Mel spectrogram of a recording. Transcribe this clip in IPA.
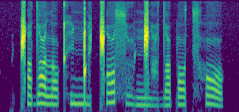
ǁ ʊ dˤ o l ɔ kʰ i ŋ͡ǃ ɛ̤ ǁ ɔ sˤ o̤ ŋ͡ǁ ɛ̤ dˤ e p ɔ t͡sʰ ɔ

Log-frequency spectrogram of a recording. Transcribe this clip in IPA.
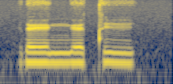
ɾ e ŋ e t i

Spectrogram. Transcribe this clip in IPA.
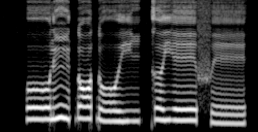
oː˧ ɾ ĩ˦˨ ɗ ɔ˧ ɗ oː˨ j i˨ k ə˧ j eː˧ f e˨

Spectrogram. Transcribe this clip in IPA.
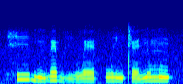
h iː˦ b ĩ˨ b ɛ˦ b iː˨ w ɛ˦ | w i˨ n tʰ ɛ˨ n ʊ˦ m ũ˦

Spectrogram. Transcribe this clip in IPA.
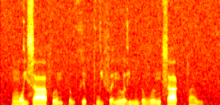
m ɔ˧ j z aː˨˦ f əː˧˩ m h ə̰˧˨ w x e˦˥ p̚ k ṵ˧˨ j f ɛ̰˧˥ n l ə̰˧˥ j m i˧ ə̯ v əː˨˦ ŋ s aː˦˥ k̚ f a̤˨˩ w

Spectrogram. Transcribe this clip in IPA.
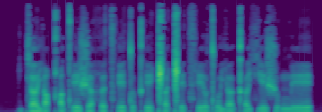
c ɐ j ɐ qʰ ɐ tʼ e ʃ ɐ h ə t͡sʼ e t o kʰ e ǁ ɐ ǁ e t͡sʰ e o̯ tʼ o j ɐ kʰ ɐ ç e ʃ o ŋ͡m e

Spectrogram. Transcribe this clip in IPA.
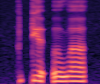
pʲ ə˧˩ ʔ ʊ˧ w ʌ˧

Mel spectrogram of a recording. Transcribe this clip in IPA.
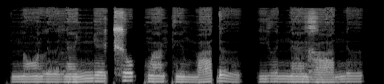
n ɔ̃˨ l ɨ˨ l ɛ̃˨ ɲ e˧ t͡ʃ o˦ kʷ ã˧ k ĩ˨ m a˨˦ ɗ ɨ˦˨ | j ɨ˧ n ɛ̃˧ ɣ aː˨ n ɨ˧

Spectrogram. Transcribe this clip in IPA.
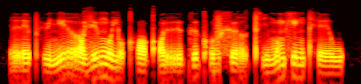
r e˨ pʰ y˩ nʲ e˥ r ɔ˩ zʲ o˥ ŋ ʊ˨ j o˩ kʰ ɔ˩ kʼ ɔ˨ rʲ o˨ kʲ o˥ kʼ ʊ˨ v xʲ ɔ˨ r tʼ i˩ m ʊ˥ m xʲ e˦ ŋ tʰ e˩ w

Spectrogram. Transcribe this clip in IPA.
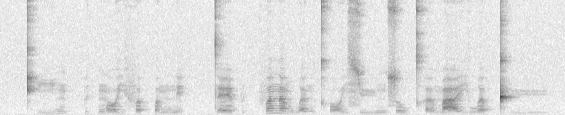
kʰ iː˨˥ ŋ ʊ˥ k̚ p ɪ˨˥ k̚ n̪ ɔː˨˧ j f ɐ˧ p̚ ɐ˧ m n̪ ɪ˥ k̚ | t̪ ɛː˨˧ p ɪ˨ k̚ f ɐ˥ n ɐ˨ m w ɐ˧ n kʰ ɔː˨ j s yː˨˧ ŋ s o˧ w kʰ ɐ˨˥ m aː˨˥ j w ɐ˧ p̚ kʰ yː˨˩

